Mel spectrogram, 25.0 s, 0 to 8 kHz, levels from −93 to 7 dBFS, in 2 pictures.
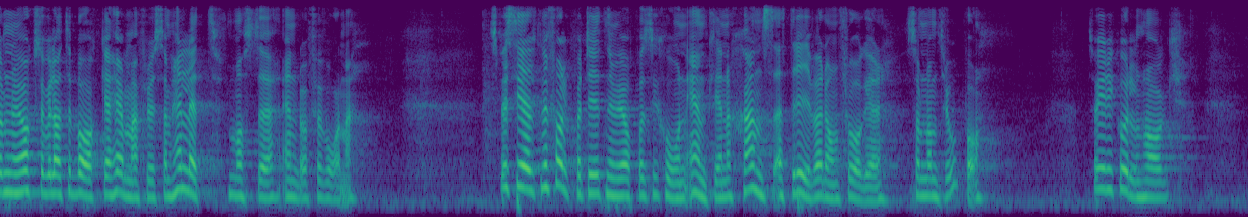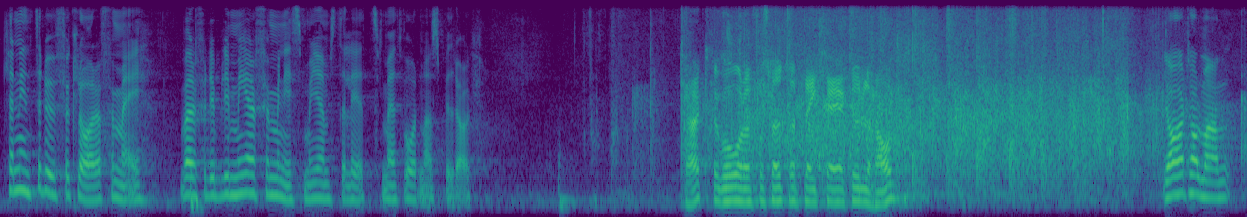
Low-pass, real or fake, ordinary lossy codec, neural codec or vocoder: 7.2 kHz; real; none; none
